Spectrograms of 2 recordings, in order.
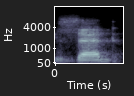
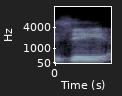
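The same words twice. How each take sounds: First: It is said the Canadian way, as zed. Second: It is said the American way, as zee.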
